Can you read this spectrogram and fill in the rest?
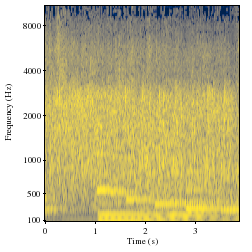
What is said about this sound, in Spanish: Dale otra vez un fuerte aplauso a Jesús.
